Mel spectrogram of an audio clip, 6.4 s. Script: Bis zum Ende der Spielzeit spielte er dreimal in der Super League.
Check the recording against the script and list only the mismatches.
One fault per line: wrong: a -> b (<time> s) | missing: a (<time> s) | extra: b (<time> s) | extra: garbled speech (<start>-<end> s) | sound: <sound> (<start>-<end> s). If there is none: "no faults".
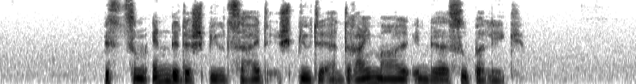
no faults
